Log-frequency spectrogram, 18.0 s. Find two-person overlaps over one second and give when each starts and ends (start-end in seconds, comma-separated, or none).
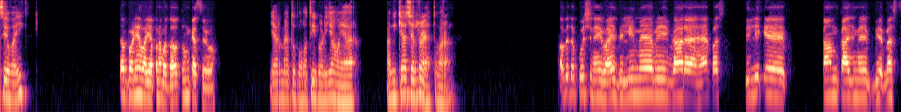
none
